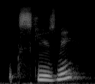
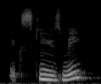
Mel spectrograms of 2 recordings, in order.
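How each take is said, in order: No difference in how they are said.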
